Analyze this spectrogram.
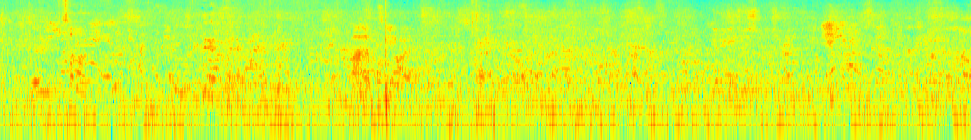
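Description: A crowd of men and women chatter at once nearby.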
